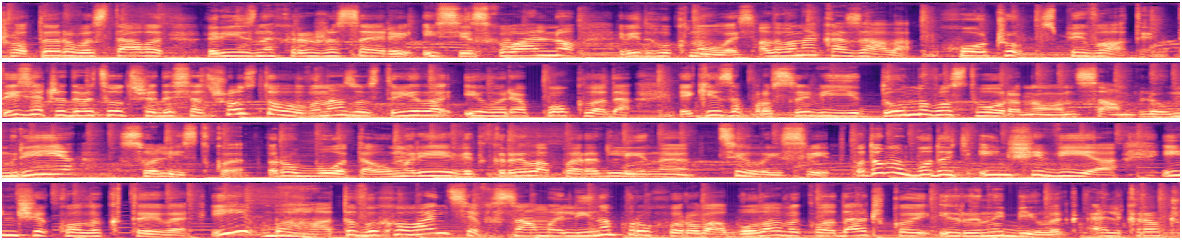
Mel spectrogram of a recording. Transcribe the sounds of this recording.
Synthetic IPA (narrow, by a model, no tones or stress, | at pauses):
t͡ʃɔt̪ɪɾɪʋɪst̪ɑʋɪɾʲiznɪxɾeʒɪsɛɾʲiwiwsʲisxʋɑlʲnɔʋʲid̪ɦʊknulˠɪsʲɐlˠɛʋɔnɑkɐzɑlˠɐ̰xɔt͡ʃʊspʲiʋɑt̪ɪ̥t̪ɪsʲɐt͡ʃɐd̪eʋjɐt̪ʲsɔt̪ʃizʲd̪esʲat̪ʃɔst̪ɔɦɔʋɔnɑzʊst̪ɾʲilˠɐʔiɦɔɾʲɐpɔklˠɐd̪ɐ | jɐkijzɐpɾɔsɪwjijid̪ɔnɔʋɔst̪ʋɔɾenɔɦɔɐnsɑmblʲʊːmɾʲijɐ | sɔlʲist̪kɔ̰jʊ̰ɾɔbɔt̪ɐʊmɾʲijɛʋʲid̪kɾɪlˠɐpeɾed̪lʲinɔjʊt͡sʲilˠɪjsʲʋʲḭt̪pɔt̪ɔmʊbud̪ʊtʲinʃiʋʲiɐ | inʃikɔlˠekt̪ɪʋɪibɐɦɑt̪ɔʋɪxɔʋɑnʲt͡sʲiwsɑmɛlʲinɐpɾɔxɔɾɔʋɐbʊlˠɑʋɪklˠɐd̪ɑt͡ʃkɔjʊʔiɾɪnɪbʲilˠɪkɛlʲkɾɐwt͡ʃ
